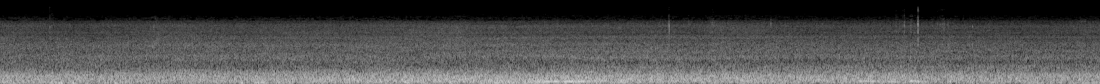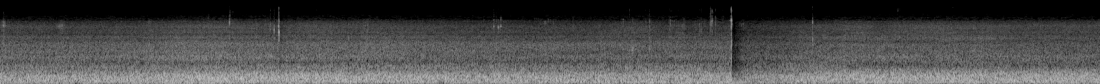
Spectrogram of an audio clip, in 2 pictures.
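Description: Ocean surf washing steadily onto the beach, mixed with wind noise on the microphone.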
